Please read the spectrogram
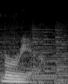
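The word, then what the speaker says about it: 真里亞: Uh is pronounced Maria.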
